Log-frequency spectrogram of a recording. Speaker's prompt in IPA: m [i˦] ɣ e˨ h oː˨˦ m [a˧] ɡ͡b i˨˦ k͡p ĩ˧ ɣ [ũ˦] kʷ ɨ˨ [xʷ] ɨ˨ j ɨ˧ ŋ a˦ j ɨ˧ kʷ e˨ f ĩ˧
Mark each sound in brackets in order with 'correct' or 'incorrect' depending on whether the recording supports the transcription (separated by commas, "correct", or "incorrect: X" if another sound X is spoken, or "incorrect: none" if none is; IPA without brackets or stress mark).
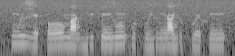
incorrect: ɨ˦, correct, correct, incorrect: kʷ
